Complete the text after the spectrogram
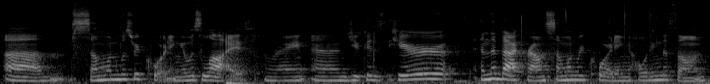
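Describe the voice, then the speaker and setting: A woman's voice: mid-range voice, reverberant, a little hiss or hum. Vietnamese-native woman sharing a testimony. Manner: halting, emotional storytelling with many restarts. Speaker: podcast co-host. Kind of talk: personal testimony in casual conversation.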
